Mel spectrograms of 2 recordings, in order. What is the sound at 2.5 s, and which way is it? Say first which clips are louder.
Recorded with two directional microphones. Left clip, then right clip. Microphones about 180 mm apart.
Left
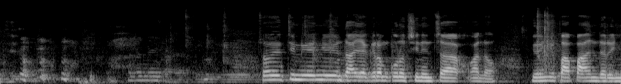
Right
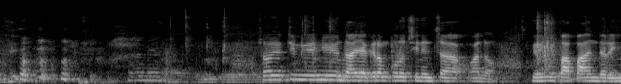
A man's voice: left 4 dB; 25° left (ahead or behind).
